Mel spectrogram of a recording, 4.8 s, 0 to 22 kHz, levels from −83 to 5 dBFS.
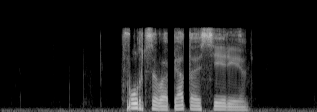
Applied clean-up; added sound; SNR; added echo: neural diffusion model UNIVERSE++.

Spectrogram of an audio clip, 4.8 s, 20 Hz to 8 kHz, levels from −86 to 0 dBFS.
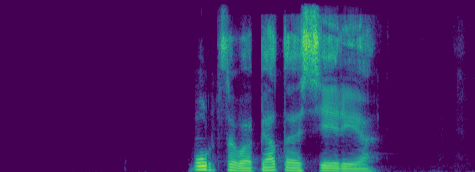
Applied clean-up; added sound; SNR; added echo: neural mask model DeepFilterNet 3.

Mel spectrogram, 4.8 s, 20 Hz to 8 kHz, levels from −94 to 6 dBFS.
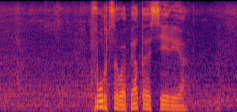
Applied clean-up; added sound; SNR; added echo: none; none; none; none.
